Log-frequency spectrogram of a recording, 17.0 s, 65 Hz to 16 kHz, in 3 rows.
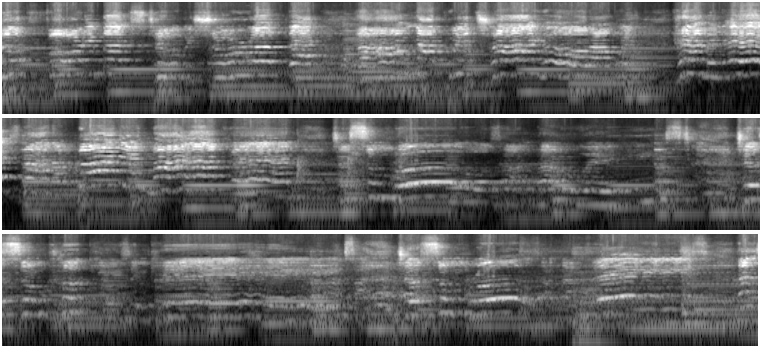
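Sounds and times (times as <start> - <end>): cello: 0.0 - 5.0, 5.9 - 17.0
piano: 0.0 - 17.0
woman singing into a microphone: 0.0 - 17.0.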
